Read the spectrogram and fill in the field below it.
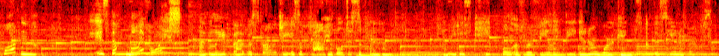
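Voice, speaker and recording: A woman's voice: high-pitched, brisk, close to an everyday voice. A woman playing a proud, easily flustered young astrologer mage in a video game, self-assured and dramatic. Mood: proud, startled. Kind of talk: video game cutscene acting. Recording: clear music behind the voice.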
